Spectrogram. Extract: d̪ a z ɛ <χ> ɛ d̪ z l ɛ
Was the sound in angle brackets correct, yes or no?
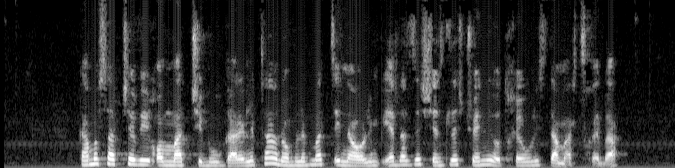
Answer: no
